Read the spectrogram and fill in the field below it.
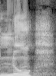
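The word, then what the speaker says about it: know: देखिए के और एन है तो यहां पर के जो है साइलेंट है। ठीक है? अगर कहीं भी के साथ एन होता है तो के साइलेंट हो जाता है। एन ओ डब्ल्यू इसे पढ़ेंगे नो।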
